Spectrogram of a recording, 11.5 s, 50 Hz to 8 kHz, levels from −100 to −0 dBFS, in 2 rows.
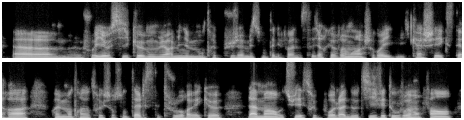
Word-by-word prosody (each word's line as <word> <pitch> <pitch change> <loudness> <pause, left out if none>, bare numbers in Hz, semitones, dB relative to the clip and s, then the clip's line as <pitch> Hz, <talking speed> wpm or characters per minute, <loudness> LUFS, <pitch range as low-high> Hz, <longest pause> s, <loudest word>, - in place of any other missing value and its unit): Hem, 115 +3 +2
je - - -11
voyais 130 0 +4
aussi 130 +3 0
que - - 0
mon 120 -2 +1
meilleur 115 0 +1
ami 130 +4 -1
ne 135 - +1
me 120 - -3
montrait 115 0 -7
plus 110 +4 -9
jamais 125 0 -2
son 120 -1 -6
téléphone. 120 +5 -6
C'est-à-dire 120 -2 -5
que, 120 - -4
vraiment, 120 +3 -1
à 115 - 0
chaque 120 +6 -4
fois, 130 -2 +1
il 115 -1 -3
il 125 - -13
cachait 115 +2 +2
et 125 - -3
cetera. 125 +2 +3 0.3
Après 135 - -3
il - - 0
me 130 - -2
montrait 120 +3 -3
un - - -1
autre 135 - -10
truc 135 -3 -6
sur 125 - -5
son 125 - -7
tel, 130 +1 +1
c'était - - -10
toujours 125 -3 -4
avec, 115 +2 -3
heu, 115 -1 +1 0.3
la 120 -1 +8
main 130 0 +6
au-dessus 125 +1 +1
des 120 - +1
trucs 125 0 -7
pour 115 -1 0
la 115 +1 +5
notif 125 +3 -3
et 130 - +3
tout, 135 - -2
vraiment, 140 +6 +3
enfin, 125 -7 +4
125 Hz, 270 wpm, -25 LUFS, 115-130 Hz, 0.3 s, la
